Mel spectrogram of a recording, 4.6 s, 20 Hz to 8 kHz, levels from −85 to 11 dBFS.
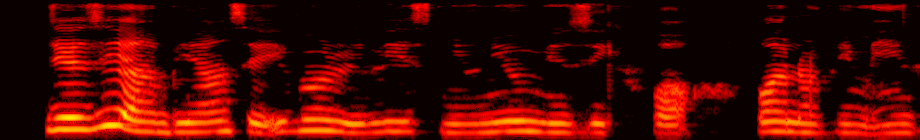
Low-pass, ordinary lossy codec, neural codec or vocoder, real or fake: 7.2 kHz; none; none; real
